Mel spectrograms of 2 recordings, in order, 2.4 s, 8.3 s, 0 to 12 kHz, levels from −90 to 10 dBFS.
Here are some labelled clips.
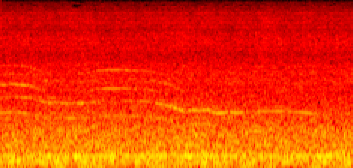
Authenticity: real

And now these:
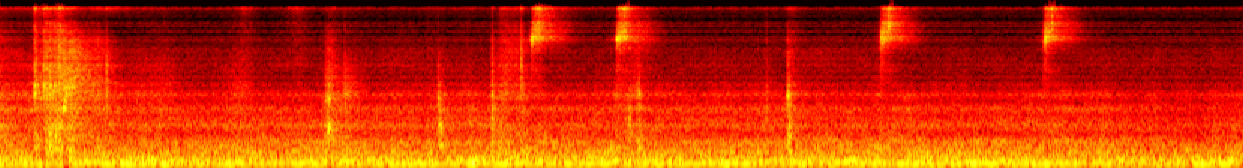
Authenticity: fake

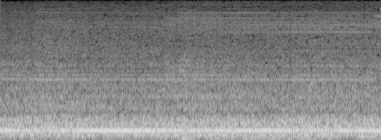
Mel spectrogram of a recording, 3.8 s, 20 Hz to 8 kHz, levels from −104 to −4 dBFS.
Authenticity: real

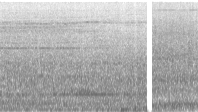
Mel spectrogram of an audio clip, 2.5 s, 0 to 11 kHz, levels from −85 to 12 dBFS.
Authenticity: real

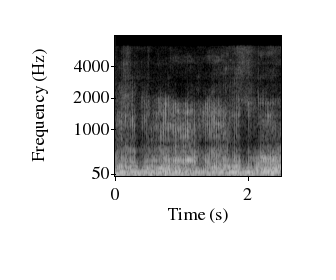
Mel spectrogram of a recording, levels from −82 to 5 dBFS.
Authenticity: fake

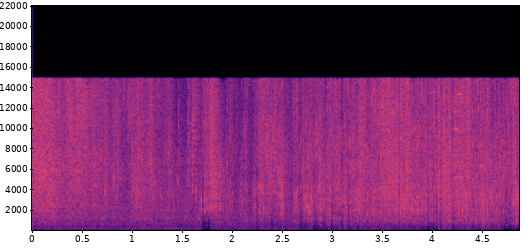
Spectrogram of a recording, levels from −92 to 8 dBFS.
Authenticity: real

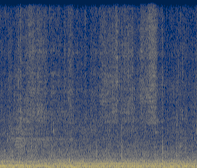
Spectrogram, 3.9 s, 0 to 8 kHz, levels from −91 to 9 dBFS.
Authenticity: real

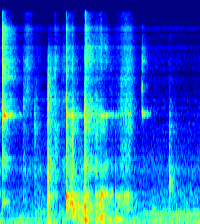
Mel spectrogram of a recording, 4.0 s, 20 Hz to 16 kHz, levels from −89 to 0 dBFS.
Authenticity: fake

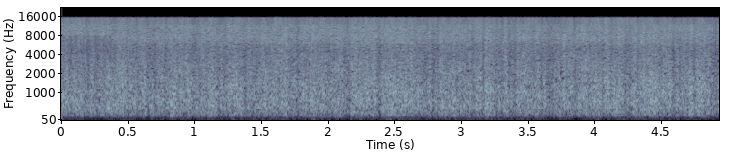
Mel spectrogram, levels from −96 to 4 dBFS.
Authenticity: real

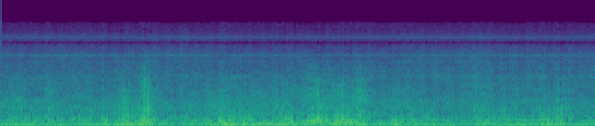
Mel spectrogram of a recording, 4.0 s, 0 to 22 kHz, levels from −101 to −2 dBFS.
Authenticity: fake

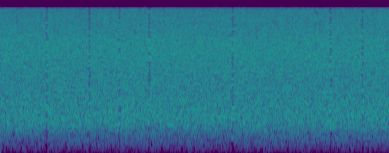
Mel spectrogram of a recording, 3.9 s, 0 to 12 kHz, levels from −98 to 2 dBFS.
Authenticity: real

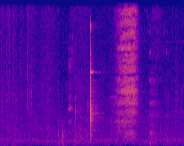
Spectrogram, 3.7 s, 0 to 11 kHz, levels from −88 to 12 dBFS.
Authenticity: real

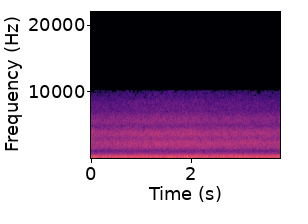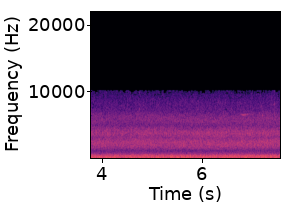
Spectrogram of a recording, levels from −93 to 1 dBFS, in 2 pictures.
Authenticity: real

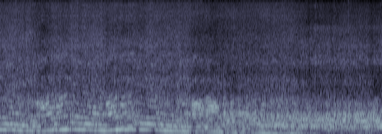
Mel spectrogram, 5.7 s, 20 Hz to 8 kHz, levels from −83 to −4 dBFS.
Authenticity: fake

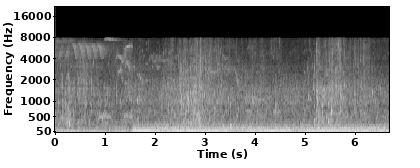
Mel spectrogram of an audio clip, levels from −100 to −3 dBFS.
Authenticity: real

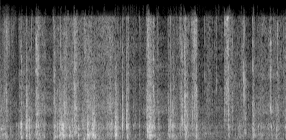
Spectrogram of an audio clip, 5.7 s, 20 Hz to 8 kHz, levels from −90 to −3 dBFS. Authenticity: real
